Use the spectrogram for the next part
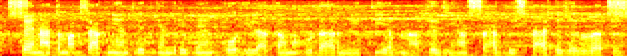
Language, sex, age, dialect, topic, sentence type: Chhattisgarhi, male, 25-30, Eastern, banking, statement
